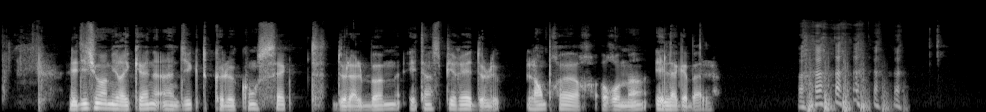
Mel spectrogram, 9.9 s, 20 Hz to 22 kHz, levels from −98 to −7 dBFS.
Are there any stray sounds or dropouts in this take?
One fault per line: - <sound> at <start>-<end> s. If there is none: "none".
- laugh at 8.0-9.1 s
